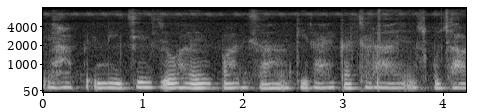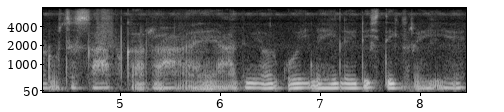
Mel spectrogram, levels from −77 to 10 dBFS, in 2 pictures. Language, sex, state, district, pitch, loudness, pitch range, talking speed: Hindi, female, Bihar, Vaishali, 160 Hz, -16 LUFS, 155-170 Hz, 185 wpm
